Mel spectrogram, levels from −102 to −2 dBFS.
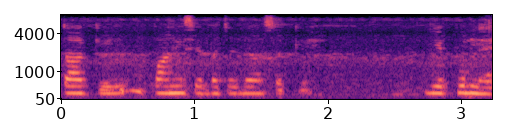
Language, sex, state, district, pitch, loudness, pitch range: Urdu, female, Andhra Pradesh, Anantapur, 240 Hz, -31 LUFS, 230-245 Hz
